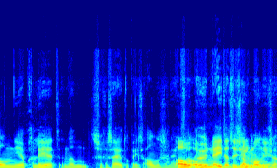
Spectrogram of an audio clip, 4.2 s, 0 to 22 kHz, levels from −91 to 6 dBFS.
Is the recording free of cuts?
yes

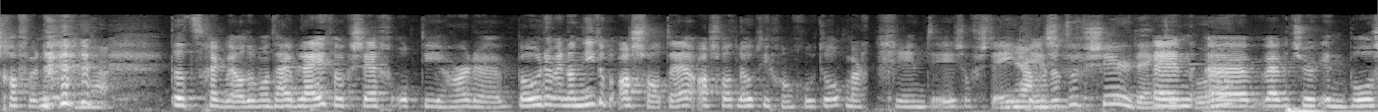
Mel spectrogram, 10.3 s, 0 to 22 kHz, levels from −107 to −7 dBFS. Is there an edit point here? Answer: yes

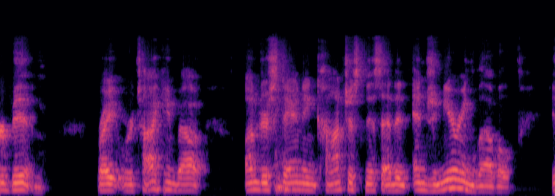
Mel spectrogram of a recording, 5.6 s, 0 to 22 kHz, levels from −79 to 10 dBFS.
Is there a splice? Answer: no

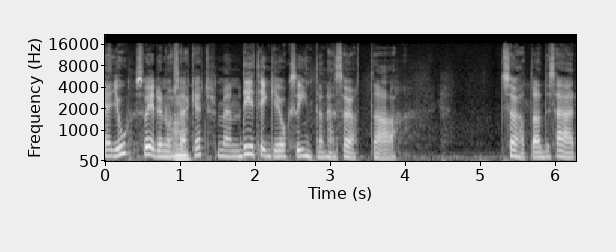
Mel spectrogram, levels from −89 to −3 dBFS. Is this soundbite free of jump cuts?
no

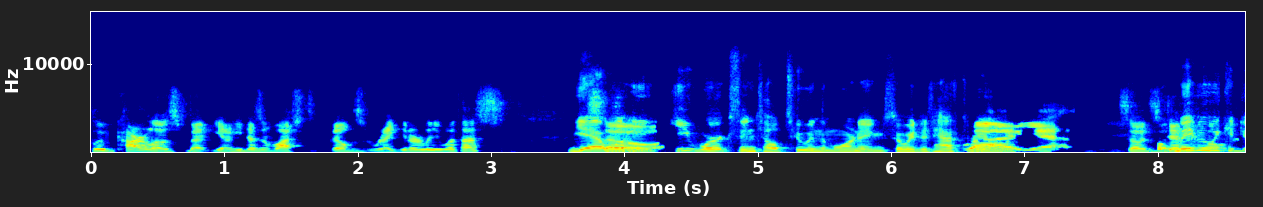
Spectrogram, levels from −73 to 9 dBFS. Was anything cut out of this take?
no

